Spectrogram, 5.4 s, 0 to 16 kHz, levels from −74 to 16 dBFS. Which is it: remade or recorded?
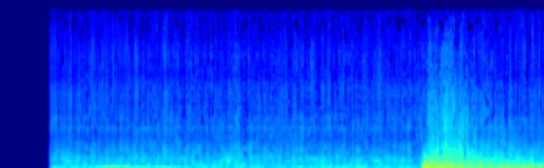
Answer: remade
